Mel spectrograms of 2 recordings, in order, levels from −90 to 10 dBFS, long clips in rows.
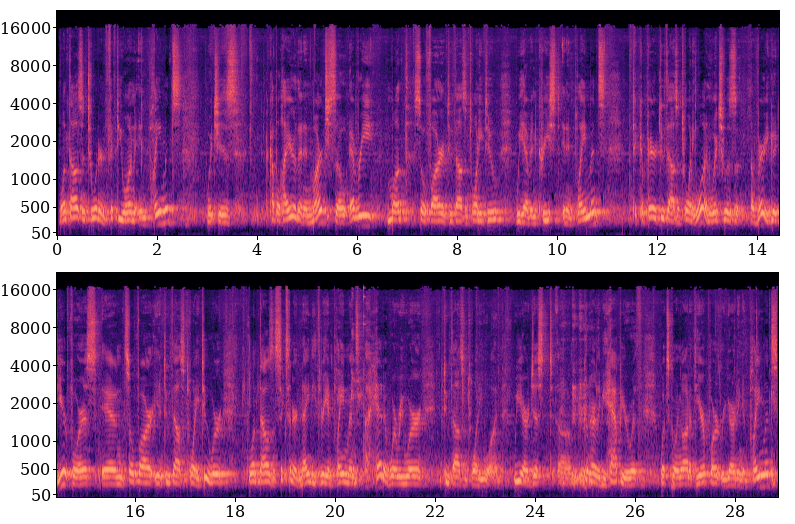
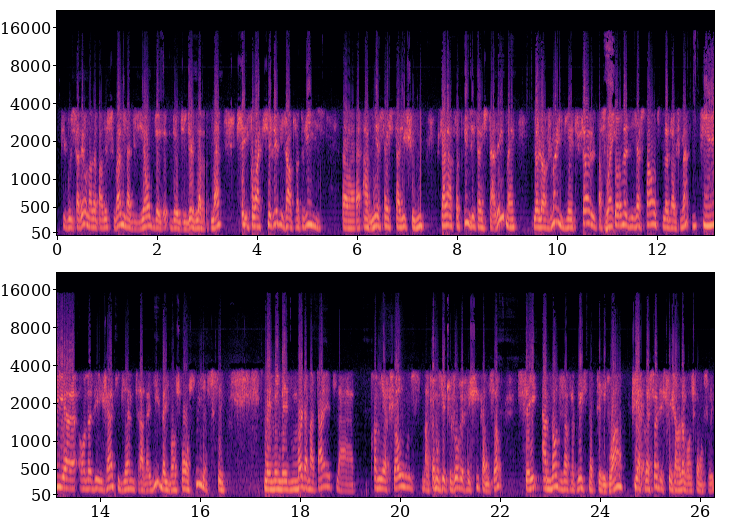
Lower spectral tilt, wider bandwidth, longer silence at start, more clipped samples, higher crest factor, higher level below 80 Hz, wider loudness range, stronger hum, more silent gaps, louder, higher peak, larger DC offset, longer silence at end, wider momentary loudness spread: second, -1.5 dB/octave vs -6.5 dB/octave; first, 17.5 kHz vs 15 kHz; about the same, 0.05 s vs 0.05 s; neither; about the same, 14 dB vs 10 dB; second, -72 dBFS vs -54 dBFS; about the same, 2 LU vs 2 LU; neither; neither; first, -15 LUFS vs -19 LUFS; first, -2 dBFS vs -8 dBFS; neither; about the same, 0 s vs 0 s; about the same, 7 LU vs 6 LU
